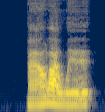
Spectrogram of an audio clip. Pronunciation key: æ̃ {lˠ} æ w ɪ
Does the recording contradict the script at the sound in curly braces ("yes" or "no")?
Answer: no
